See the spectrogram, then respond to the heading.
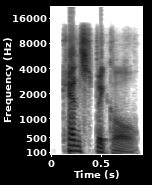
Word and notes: kenspeckle: American English

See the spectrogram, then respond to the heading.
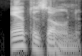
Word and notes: anthozoan: American English

